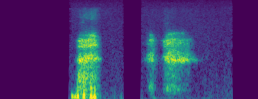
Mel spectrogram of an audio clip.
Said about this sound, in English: Okay, breathing through the muscles of your throat, right? It's coming in and out through your nose, but the sound isn't coming from there. The sound is coming from the throat.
